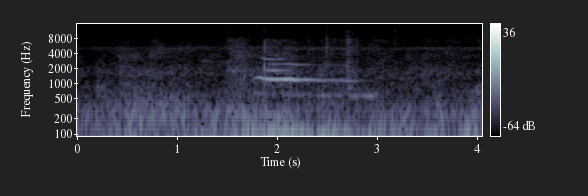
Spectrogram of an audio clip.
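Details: Street cat gives a single drawn-out, steady meow lasting about a second that fades into a quieter tail, over a low background rumble.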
